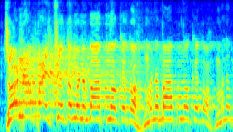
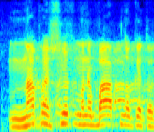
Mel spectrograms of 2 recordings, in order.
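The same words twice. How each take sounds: First: Raised, high-pitched threat; mock fatherly outburst; stern father. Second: Said in the usual way. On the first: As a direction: lay down an ultimatum to a son. Acts father threatening son.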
